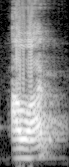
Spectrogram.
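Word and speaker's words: hour: যদি আমরা একটু খেয়াল করে দেখি তাহলে ঘন্টার ইংলিশ হচ্ছে আওয়ার, আর আওয়ারের উচ্চারণটা এখানে কার মতো? এর মতো আসতেছে।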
